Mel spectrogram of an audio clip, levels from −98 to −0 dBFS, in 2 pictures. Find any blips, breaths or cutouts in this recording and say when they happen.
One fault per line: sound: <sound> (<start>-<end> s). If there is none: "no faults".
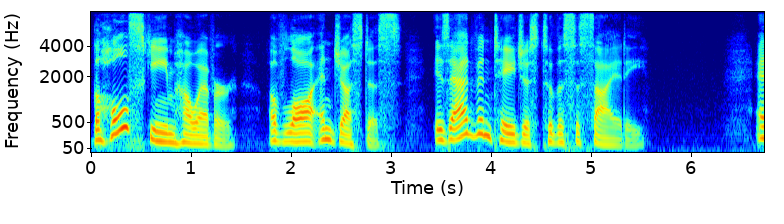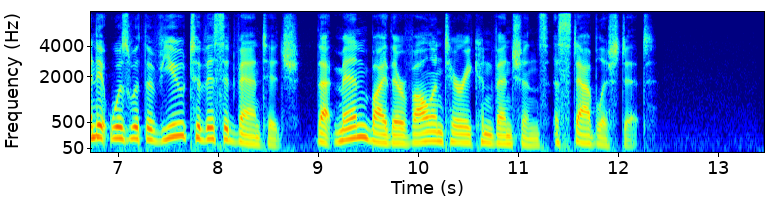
no faults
